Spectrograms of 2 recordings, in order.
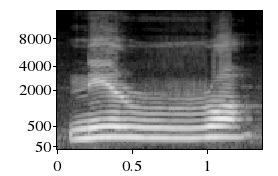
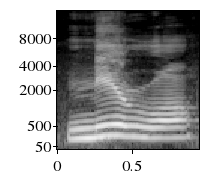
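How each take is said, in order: First: The r is trilled many times. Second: The r is trilled only once or twice. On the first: The speaker calls it wrong. "ये गलत है।" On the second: The speaker calls it right. "ये तो ठीक है।"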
